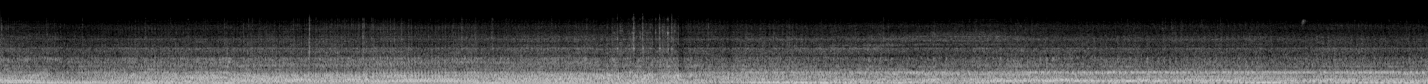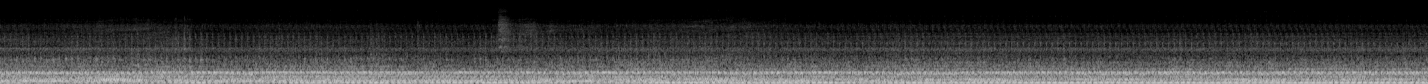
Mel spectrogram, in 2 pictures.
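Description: Suzuki GN125H's single-cylinder four-stroke engine running as the bike slows, then idling steadily while stopped at a junction.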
